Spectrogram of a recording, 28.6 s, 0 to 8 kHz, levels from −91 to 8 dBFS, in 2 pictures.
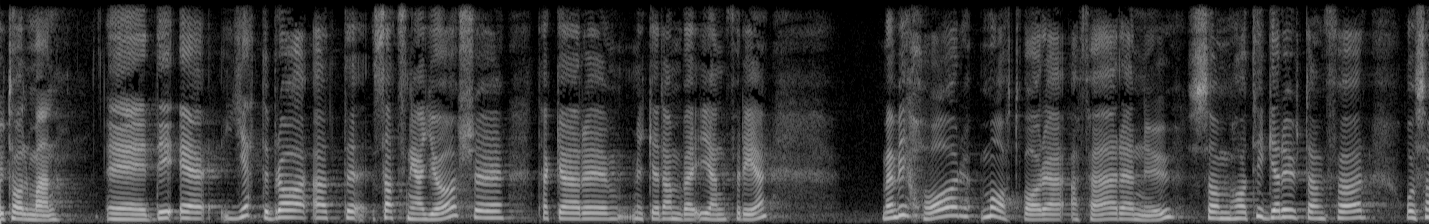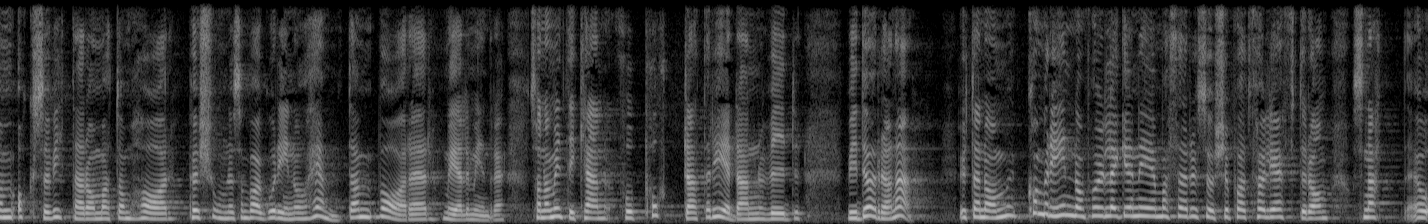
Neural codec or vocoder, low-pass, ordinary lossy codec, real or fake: none; none; none; real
